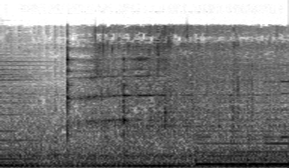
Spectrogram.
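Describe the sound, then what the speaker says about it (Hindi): Hot oil sizzles and crackles steadily as a browned garlic and cumin tempering hits a pot of masoor dal, with a few stirring clinks, and the sizzle swells louder near the end. "ये लहसुन और जीरा हो चुका है ब्राउन, मैं इसको अब डाल दूँगी दाल में।"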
